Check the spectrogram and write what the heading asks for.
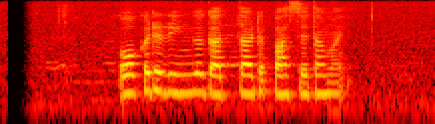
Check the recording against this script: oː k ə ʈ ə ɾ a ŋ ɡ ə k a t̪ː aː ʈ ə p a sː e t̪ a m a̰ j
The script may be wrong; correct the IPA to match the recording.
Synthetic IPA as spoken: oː k ə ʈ ə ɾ i ŋ ɡ ə ɡ a t̪ː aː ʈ ə p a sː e t̪ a m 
